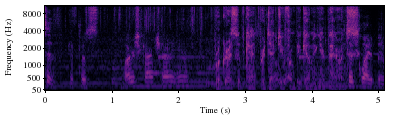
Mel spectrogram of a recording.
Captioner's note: wrapper crinkling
